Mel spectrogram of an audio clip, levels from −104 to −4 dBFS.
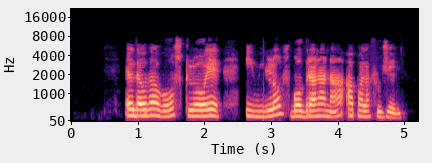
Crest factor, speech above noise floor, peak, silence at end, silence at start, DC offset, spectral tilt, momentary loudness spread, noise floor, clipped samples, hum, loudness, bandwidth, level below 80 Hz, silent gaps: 16 dB; 57 dB; -2 dBFS; 0.25 s; 0.8 s; under 0.1%; -6 dB/octave; 10 LU; -74 dBFS; under 0.1%; none; -17 LUFS; 7.6 kHz; -62 dBFS; none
